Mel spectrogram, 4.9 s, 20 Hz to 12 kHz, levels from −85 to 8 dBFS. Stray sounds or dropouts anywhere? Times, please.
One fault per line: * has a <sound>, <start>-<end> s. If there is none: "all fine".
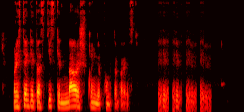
* has a laugh, 3.2-4.2 s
